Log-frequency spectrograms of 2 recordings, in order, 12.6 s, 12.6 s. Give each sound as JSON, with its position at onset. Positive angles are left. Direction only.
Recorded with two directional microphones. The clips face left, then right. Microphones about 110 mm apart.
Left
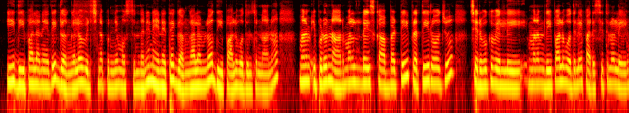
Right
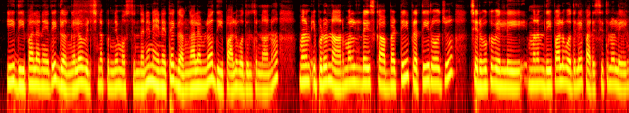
{"t": 0.1, "sound": "speech", "side_deg": -50}
{"t": 2.2, "sound": "speech", "side_deg": -65}
{"t": 4.0, "sound": "speech", "side_deg": -60}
